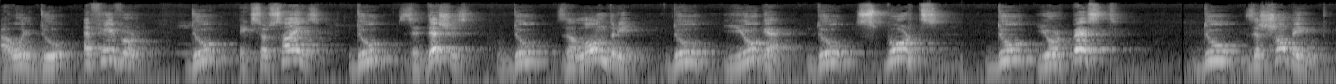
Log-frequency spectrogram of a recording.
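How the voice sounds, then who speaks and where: An upbeat Egyptian man teaching an English lesson, with an Egyptian Arabic accent and a fairly high voice. He talks in a chatty, encouraging way, and his voice bounces around an echoey room. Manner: upbeat, chatty teacher who repeats "tamam?". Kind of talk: friendly explainer lesson.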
